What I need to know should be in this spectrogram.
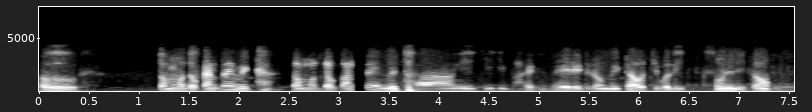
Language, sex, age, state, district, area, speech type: Odia, male, 30-45, Odisha, Nabarangpur, urban, conversation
